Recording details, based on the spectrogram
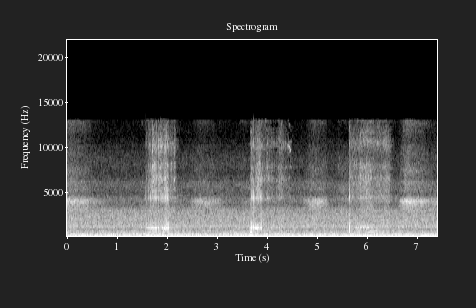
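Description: Soft snorting breaths about every 2 seconds over a steady low hum: light snoring.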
